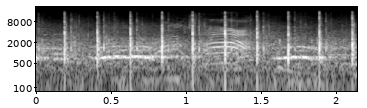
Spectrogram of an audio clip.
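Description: Arena spectators clapping in a steady rhythm, about five claps a second, with short voices calling out between the claps.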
